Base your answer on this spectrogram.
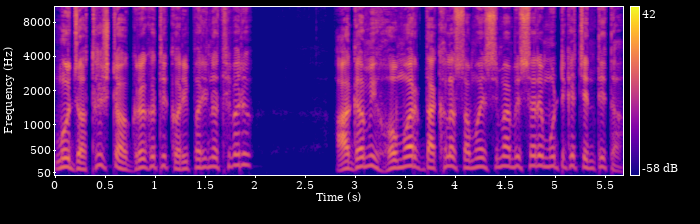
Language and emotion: Odia, fearful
